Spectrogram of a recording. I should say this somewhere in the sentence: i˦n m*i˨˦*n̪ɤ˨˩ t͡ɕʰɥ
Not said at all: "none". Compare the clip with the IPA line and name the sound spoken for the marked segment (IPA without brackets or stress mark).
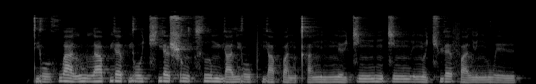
i˨˦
